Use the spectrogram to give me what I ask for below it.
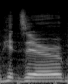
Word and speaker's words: Hidz: I'm Hidzir. Most of my friends call me Hidz. It's easier to pronounce.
